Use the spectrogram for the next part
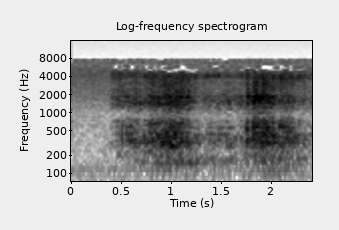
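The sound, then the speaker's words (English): A propeller plane engine starts up after its propeller is spun by hand and it is switched on, a rough, low roaring drone that swells loudly twice over a couple of seconds, with no voices; the engine is being warmed up. “Whammy, she turns over. Listen to her purr.”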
